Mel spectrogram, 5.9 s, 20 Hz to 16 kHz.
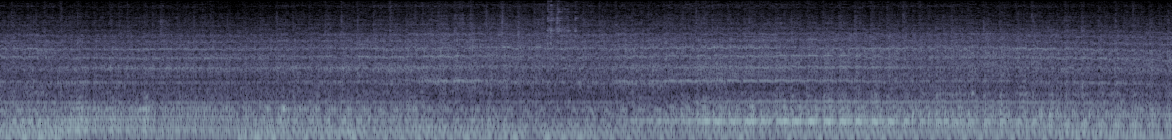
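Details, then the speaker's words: Honda VFR400 NC24 motorcycle with blocked carbs, after strip and rebuild: while balancing the carbs to the lead carb, steady multi-cylinder idle climbs in pitch and loudness as each carb is turned, so the idle must keep being turned down. "As you can hear, as I'm turning the carburetors, throttle's going up, so it's actually defining it all. So I have to keep turning the idle down."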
